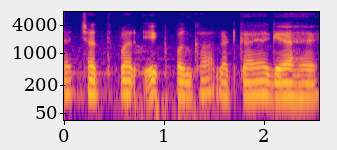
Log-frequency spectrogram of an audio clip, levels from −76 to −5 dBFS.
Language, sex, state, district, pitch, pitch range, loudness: Hindi, male, Uttar Pradesh, Lucknow, 120 Hz, 115-130 Hz, -19 LUFS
